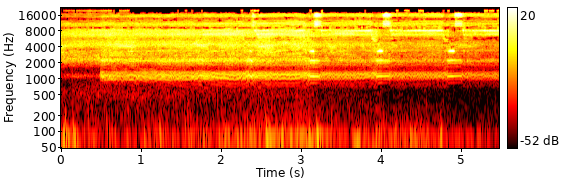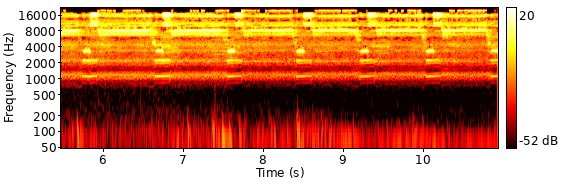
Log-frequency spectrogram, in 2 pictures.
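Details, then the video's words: Meimuna oshimensis cicada singing in green areas north of Okinawa City, Okinawa: a steady high buzzing drone broken by rhythmic pulsed phrases repeating roughly once per second, with a lower banded tone running beneath. "オオシマゼミの色はキレイだ💎セミの鳴き声cicadas 沖縄"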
